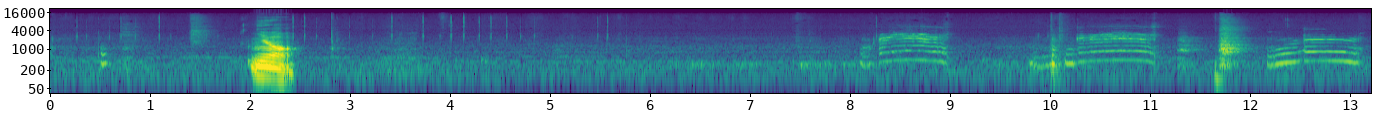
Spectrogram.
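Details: A white cat called Sea Cucumber gives a burst of rising-and-falling harmonic meows in the second half, three or four drawn-out cries about a second apart, after a sharp loud cry near the start and some human voice.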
